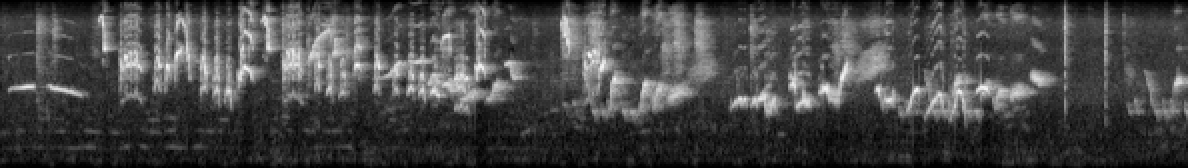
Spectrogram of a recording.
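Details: White-rumped shama in full song, played to stimulate a bird finishing its moult: a long, rapid medley of clear whistles, sliding notes and harsh chattering trills with only short breaks.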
